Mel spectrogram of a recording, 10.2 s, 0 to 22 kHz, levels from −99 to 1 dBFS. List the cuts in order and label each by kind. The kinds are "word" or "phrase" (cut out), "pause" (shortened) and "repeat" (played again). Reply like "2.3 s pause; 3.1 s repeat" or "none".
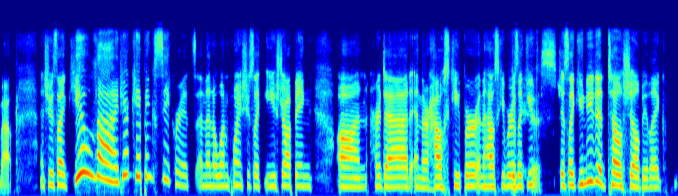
5.6 s pause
